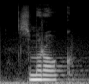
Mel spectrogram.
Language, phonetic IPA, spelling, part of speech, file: Belarusian, [zmrok], змрок, noun, Be-змрок.ogg
- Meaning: half-light, twilight, dusk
